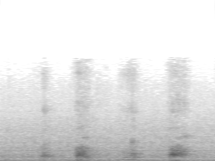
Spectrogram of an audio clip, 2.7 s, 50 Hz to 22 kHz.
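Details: Chihuahua puppies from two litters, 13 and a half and 10 weeks old, playing together in a carport; two short, bright yips about a second apart stand out over softer scuffling sounds and a steady low electrical hum.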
